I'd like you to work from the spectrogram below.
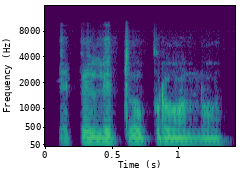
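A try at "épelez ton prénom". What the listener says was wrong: Pre no. Not pro no. Pre no. E is getting a because there is an accent aigu on the E. That's why pre no. If there was no accent, it would have been prano.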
